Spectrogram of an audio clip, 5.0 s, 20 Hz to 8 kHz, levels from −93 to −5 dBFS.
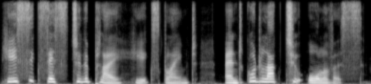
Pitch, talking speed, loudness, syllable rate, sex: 235 Hz, 170 wpm, -20 LUFS, 4.2 syllables/s, female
